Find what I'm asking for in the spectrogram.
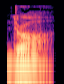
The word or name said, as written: draw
